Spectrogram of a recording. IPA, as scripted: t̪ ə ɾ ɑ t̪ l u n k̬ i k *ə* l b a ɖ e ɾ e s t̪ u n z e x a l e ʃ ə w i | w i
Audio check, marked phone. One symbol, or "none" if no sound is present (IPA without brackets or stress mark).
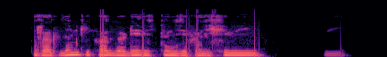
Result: ɑ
